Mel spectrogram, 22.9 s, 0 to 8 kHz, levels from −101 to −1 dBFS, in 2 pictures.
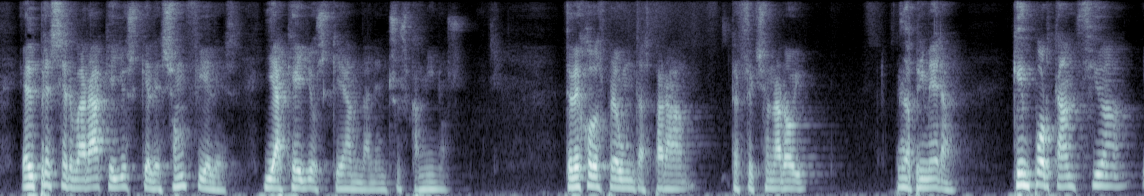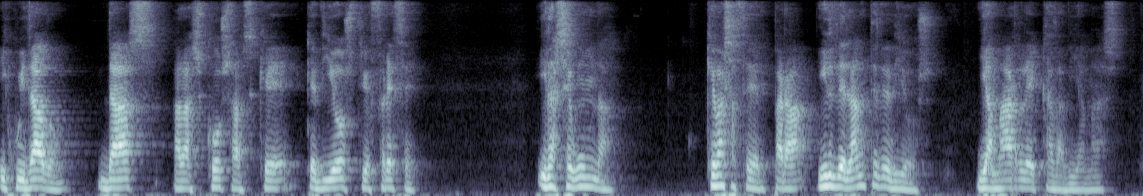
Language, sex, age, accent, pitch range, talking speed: Spanish, male, 30-49, Spanish, 115-150 Hz, 145 wpm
